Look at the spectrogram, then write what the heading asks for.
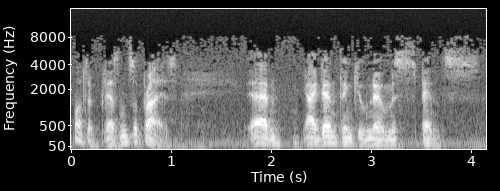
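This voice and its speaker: An actor playing a suave, evasive middle-aged British gentleman and teasing seducer in an urbane, sardonic radio drama style. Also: sits low, expressive, unhurried. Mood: smoothly polite. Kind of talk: 1970s radio drama acting. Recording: dull vintage radio recording with faint hiss.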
